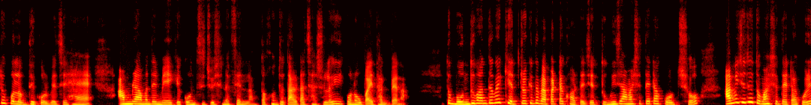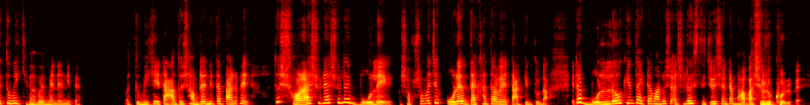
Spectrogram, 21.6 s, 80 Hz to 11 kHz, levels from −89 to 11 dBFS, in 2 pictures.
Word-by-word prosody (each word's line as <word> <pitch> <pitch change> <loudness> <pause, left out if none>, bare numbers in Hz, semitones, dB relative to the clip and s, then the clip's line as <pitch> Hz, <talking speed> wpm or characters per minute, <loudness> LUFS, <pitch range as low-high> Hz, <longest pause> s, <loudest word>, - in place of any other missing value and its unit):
টি 325 - -3
উপলব্ধি 215 -5 0
করবে 155 -3 -3
যে 190 - -7
হ্যাঁ, 165 -6 -2 0.4
আমরা 230 +1 +5
আমাদের 220 0 0
মেয়েকে 185 +3 -3
কোন 200 -1 0
সিচুয়েশন 180 +1 -8
এ - - -17
ফেললাম। 150 -5 -5
তখন 180 +3 -4
তো - - -1
তার 175 -1 +3
কাছে 180 +2 -7
আসলেই 200 +6 -3
কোন 210 - +1
উপায় 155 -2 +1
থাকবে 150 -4 -4
না। - - -13 0.5
তো - - +1
বন্ধু-বান্ধবের 290 +10 +2
ক্ষেত্রেও 275 +1 +1
কিন্তু 305 -1 -3
ব্যাপারটা 245 +2 +1
ঘটে 205 -8 -2
যে, 175 - -2
"তুমি 205 +1 0
যে - - +1
আমার 235 0 -1
সাথে 255 - -6
এটা 260 -1 -2
করছ, 185 -1 -4 0.6
আমি 320 +7 +4
যদি 425 +2 +6
তোমার 250 -2 +3
সাথে 235 -2 -5
এটা 210 +1 -1
করি 220 +5 0
তুমি 275 -1 +1
কিভাবে 200 -5 -2
মেনে 140 -2 -6
নিবে? 135 - -15 0.8
তুমি 180 +1 0
কি - - -7
এটা 225 - +3
আদৌ 215 - -1
সামলে 230 -1 +2
নিতে 255 +2 -3
পারবে?" 255 +4 0 0.4
তো 430 - 0 0.2
সরাসরি 255 +10 +6
আসলে 365 +1 -2 0.2
বলে, 195 0 +3 0.3
সবসময় 270 +7 -8
যে 345 - 0
করে 225 +3 +7 0.2
দেখাতে 220 +2 -1
হবে 225 -2 0
তা - - +4
কিন্তু 180 -1 -8
না। - - -5 0.3
এটা 400 - +3 0.2
বললেও 225 +7 +6
কিন্তু 315 +1 -4
একটা 265 0 -3
মানুষ 260 +2 -2
আসলে 240 +4 -5
ওই 285 - -2
situation 230 +3 -3
টা - - 0
ভাবা - - +5
শুরু 215 -2 +7
করবে। 275 +7 -1
220 Hz, 210 wpm, -23 LUFS, 190-260 Hz, 0.8 s, করে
